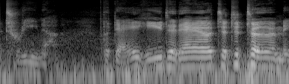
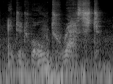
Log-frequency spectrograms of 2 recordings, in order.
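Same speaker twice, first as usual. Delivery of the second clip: ominous whisper; 4 semitones lower, 7 dB quieter than usual. Acted. Ghost story climax.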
